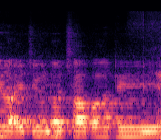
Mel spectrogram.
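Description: A man's voice chanting a liturgical text on a nearly steady pitch, in short held phrases.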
